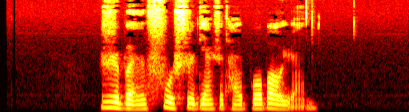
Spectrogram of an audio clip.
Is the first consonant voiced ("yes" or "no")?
yes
